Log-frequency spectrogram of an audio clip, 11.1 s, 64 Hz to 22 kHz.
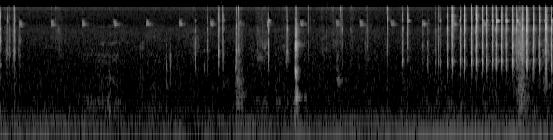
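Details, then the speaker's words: Carburetor from a free 1985 EZ-GO golf cart, possibly run without mixed fuel: light metallic clicks turning into a quick rattle from the loose orifice tube inside, showing a carburetor problem. "can you guys hear that that rattle that's that orifice tube rattling so we definitely have a carburetor problem"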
